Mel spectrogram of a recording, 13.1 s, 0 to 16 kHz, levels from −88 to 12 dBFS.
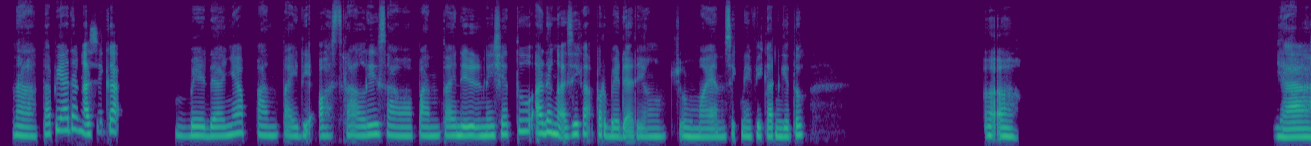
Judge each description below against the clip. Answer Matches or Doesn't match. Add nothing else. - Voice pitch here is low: Doesn't match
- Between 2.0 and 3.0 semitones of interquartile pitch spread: Matches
